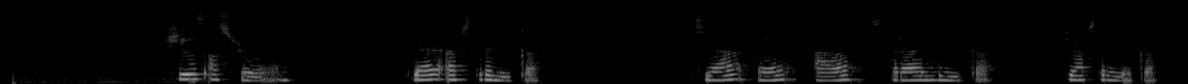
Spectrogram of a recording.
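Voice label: She is Australian, Bulgarian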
